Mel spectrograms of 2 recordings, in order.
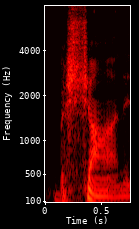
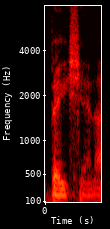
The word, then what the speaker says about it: Bashan: In the Hebrew, the emphasis is on the second half of the word Bashan. It's not Bashan. Unless, of course, you're redneck, then it's Bashan. I think that'd be fine. But it's Bashan, the oaks of Bashan.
